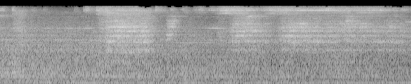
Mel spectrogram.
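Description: Autorack freight cars rolling along the rails on a curve, a steady rumble of wheels and track, with wheels squealing in high-pitched tones that come and go.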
